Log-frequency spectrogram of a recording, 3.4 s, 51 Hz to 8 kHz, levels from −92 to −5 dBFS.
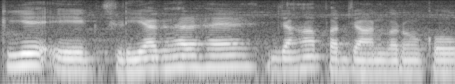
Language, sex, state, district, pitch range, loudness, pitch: Hindi, male, Uttar Pradesh, Budaun, 110-145 Hz, -16 LUFS, 120 Hz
